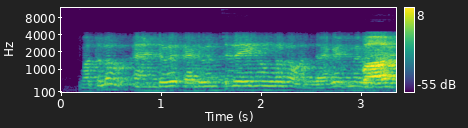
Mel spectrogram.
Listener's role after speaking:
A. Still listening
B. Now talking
B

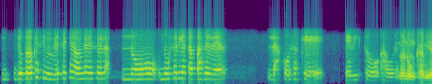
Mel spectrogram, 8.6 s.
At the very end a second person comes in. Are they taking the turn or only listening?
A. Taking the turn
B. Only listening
A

